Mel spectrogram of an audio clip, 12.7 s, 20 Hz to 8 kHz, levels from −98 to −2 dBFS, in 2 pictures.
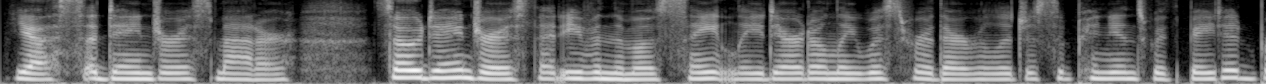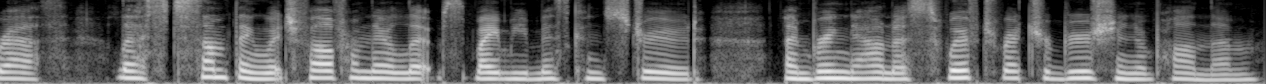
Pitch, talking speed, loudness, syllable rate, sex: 215 Hz, 175 wpm, -18 LUFS, 5.3 syllables/s, female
